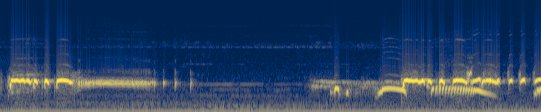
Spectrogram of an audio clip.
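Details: Local zebra dove in full song, suited to drawing a reply from rivals: a quick flurry of coos that trails into a held tone, a pause, then looping swoops and another rapid burst of notes.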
